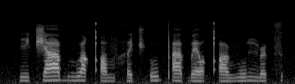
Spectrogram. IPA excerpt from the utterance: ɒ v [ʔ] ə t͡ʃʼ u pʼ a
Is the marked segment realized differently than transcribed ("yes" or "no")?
yes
